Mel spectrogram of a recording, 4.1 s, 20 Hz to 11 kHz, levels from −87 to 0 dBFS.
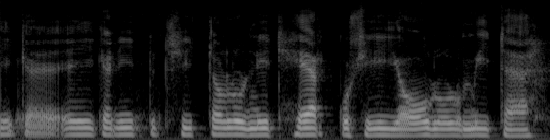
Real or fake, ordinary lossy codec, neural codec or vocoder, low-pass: real; none; none; none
